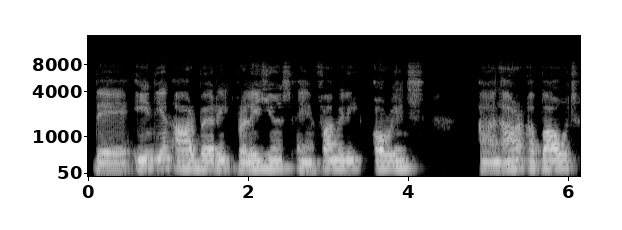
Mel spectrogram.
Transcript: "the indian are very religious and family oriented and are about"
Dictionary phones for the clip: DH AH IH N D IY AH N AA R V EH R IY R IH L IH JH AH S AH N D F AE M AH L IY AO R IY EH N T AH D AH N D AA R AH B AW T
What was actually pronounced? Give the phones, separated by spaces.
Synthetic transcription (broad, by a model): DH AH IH N D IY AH N AA R B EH R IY R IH L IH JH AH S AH N F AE M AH L IY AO R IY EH N T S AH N AA R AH B AW T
